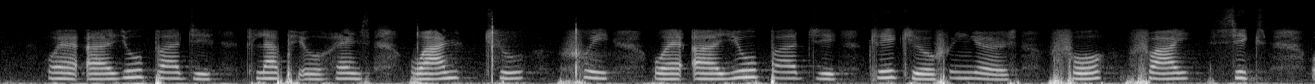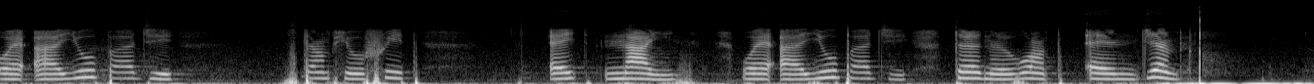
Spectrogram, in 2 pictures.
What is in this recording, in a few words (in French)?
anglais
